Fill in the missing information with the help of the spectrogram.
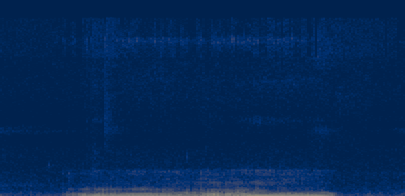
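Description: A single long, low rumbling snore from a sleeping dog, lasting about two seconds.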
